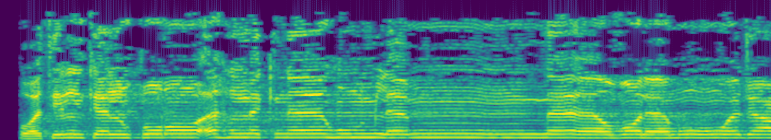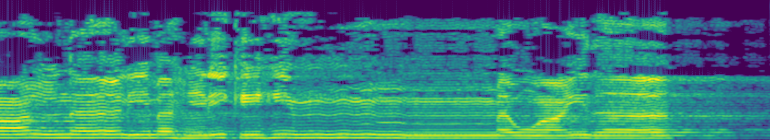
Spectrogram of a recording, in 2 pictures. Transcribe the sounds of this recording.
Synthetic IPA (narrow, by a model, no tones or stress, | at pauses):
wat̪ɪlkalqʊɾˤɑːʔaɦlaknaːɦʊmlamː | aːðˤɑlamuːwad͡ʒaʕalnaːlɪmaɦlɪkɪɦɪm | awʕɪd̪aː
